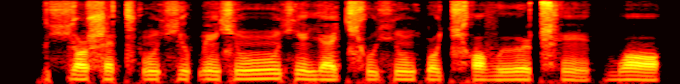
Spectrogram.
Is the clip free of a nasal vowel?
no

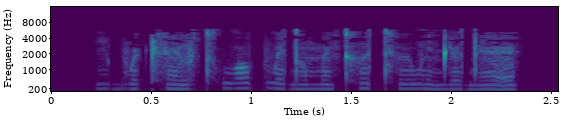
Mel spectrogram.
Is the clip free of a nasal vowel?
no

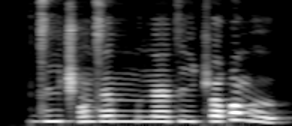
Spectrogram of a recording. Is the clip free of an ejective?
no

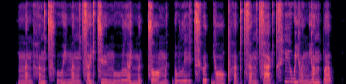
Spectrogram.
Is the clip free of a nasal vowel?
yes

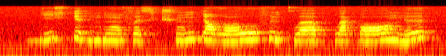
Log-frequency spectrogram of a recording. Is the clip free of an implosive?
no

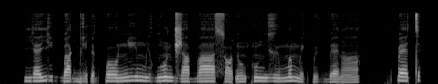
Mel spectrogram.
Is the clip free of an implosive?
no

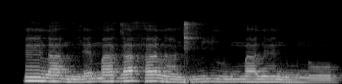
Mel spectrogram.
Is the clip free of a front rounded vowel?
yes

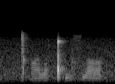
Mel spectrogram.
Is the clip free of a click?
no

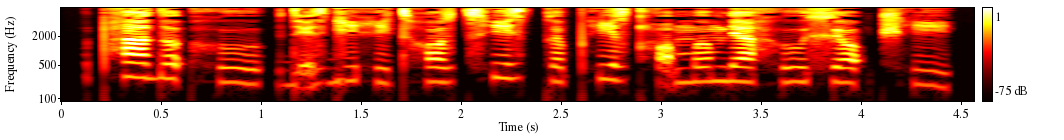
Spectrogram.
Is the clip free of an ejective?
yes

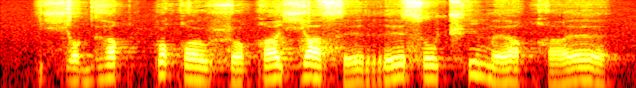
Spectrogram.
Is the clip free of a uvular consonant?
no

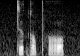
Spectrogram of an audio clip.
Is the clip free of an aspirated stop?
no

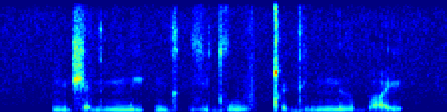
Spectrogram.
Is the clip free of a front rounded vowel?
no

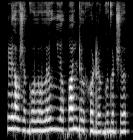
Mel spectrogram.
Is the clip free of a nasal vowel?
yes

